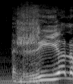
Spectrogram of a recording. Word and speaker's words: real: Gear, REAL, रियल पढ़ेंगे इसको, रील मत पढ़िएगा।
